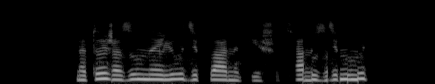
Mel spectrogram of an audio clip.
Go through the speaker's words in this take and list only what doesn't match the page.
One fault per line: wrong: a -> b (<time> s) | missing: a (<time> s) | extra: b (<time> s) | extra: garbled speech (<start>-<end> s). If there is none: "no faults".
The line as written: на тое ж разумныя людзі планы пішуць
missing: ж (1.0 s)
extra: garbled speech (3.0-3.7 s)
